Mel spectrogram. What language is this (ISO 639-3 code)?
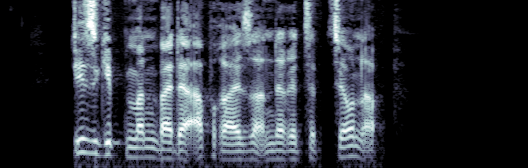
deu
